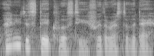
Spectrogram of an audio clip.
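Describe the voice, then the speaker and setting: A man voicing a possessive, oblivious shark protector in an intimate roleplay audio, halting and musing, often dropping into a breathy whisper. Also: mid-range voice, very animated, darkish tone, a little hiss or hum, natural voice. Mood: protective, clinical pretext. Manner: halting, musing, with thoughtful hums.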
